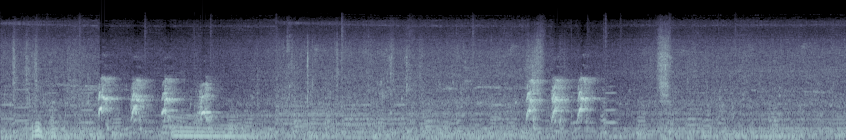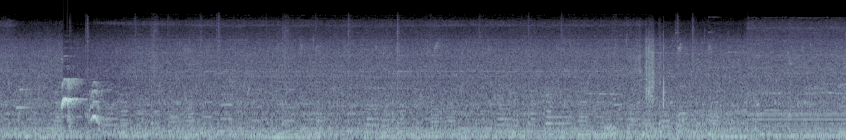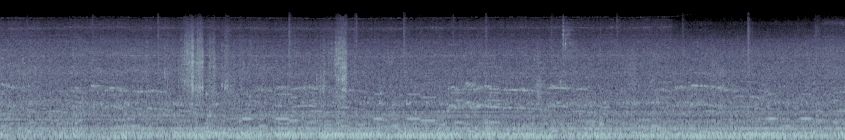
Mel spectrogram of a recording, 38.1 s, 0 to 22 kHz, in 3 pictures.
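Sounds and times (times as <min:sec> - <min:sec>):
dog barking: 0:01.4 - 0:03.3, 0:07.9 - 0:09.0, 0:13.6 - 0:14.3
dog yelp: 0:01.5 - 0:03.3, 0:07.9 - 0:09.0, 0:13.6 - 0:14.3.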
